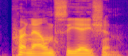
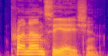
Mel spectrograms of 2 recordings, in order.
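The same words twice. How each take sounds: First: The second syllable sounds like 'noun'. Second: The second syllable sounds like 'nun'. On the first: The speaker calls it wrong. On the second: The speaker calls it right.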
